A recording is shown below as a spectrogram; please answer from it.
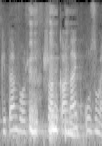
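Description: Speech only: a woman talking in conversation.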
